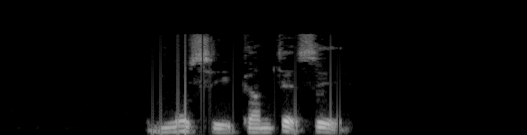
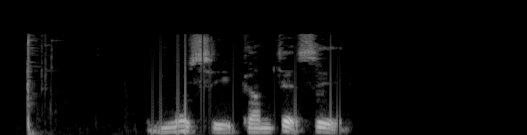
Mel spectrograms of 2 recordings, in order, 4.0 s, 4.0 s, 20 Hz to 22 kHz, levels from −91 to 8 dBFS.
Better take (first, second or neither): first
